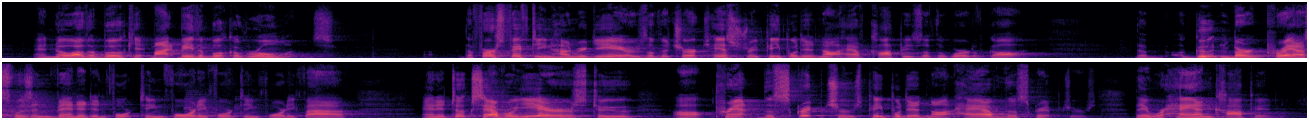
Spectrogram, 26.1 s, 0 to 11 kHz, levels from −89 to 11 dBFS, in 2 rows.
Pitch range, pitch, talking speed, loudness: 140-180 Hz, 160 Hz, 130 wpm, -31 LUFS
